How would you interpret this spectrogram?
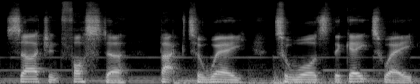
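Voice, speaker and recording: A man narrating a historical crime tale in a measured, deliberate, dramatic storytelling style. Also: fairly low pitch, over music.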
